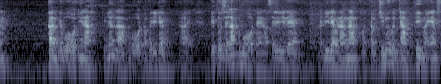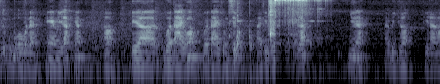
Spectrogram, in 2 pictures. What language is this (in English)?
Vietnamese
